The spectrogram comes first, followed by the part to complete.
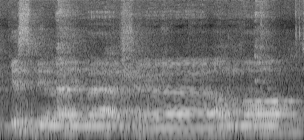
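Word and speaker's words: بسم الله الرحمن الرحيم: Bacanya itu kayak tadi Bu. Bismillahirrahmanirrahim. Syahnya panjang.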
